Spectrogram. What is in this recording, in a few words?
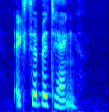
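"exhibiting", American English; pronunciations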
